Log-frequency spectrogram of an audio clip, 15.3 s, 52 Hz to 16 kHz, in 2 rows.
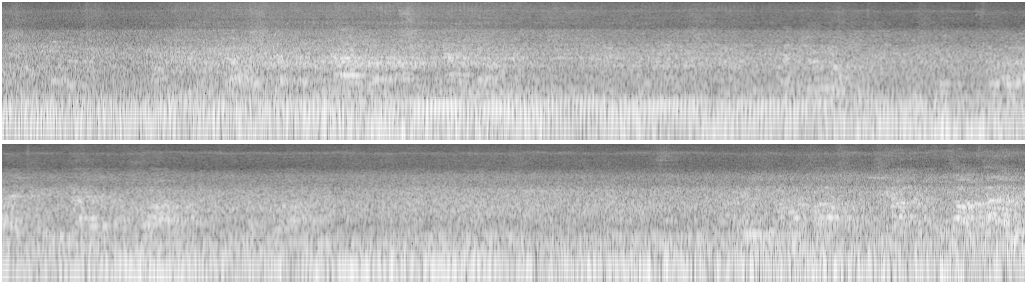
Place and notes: Funeral, Hot weather, Traffic Sound, Birdsong sound, Small village
Suao Township, Yilan County, Taiwan, 28 July, ~18:00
